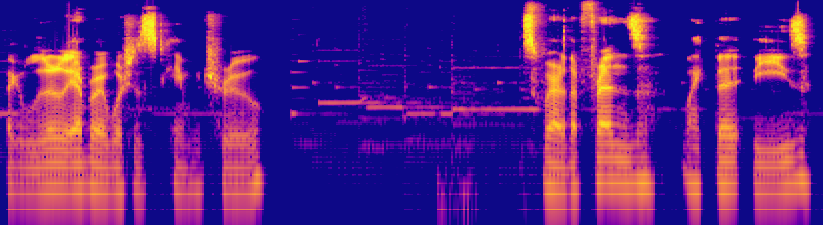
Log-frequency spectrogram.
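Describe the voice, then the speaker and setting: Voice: low-pitched, fairly even intonation, measured pace, faint music behind. A streamer giving casual playthrough commentary on a video game, reacting informally.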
